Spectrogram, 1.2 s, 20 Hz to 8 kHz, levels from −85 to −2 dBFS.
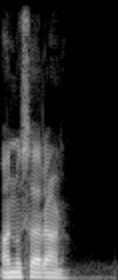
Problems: none marked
